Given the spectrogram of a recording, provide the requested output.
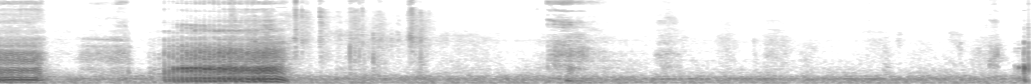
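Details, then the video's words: Winston, a male Pekingese indoors, growls angrily when his toy mouse is about to be taken: two low, rough, buzzing growls, a short one at the start and a longer, louder one about a second later, followed by quiet room hum. "Pekingese Gets Angry!!"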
